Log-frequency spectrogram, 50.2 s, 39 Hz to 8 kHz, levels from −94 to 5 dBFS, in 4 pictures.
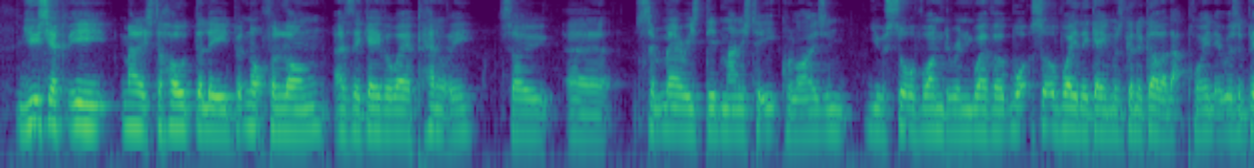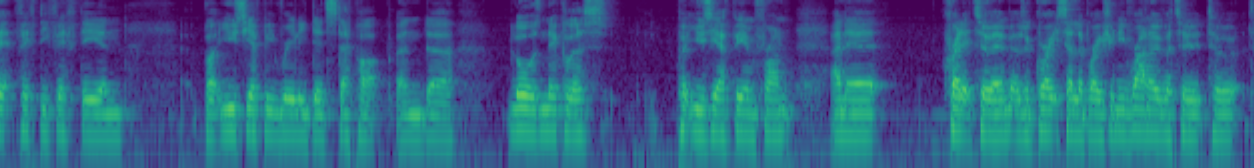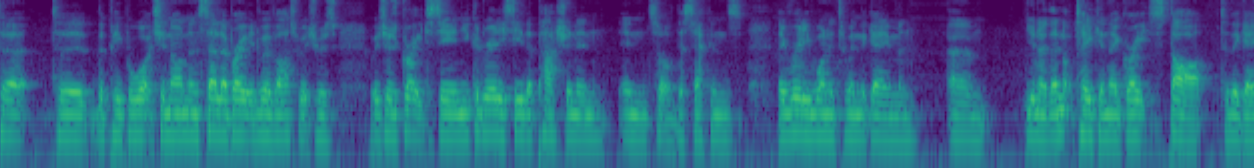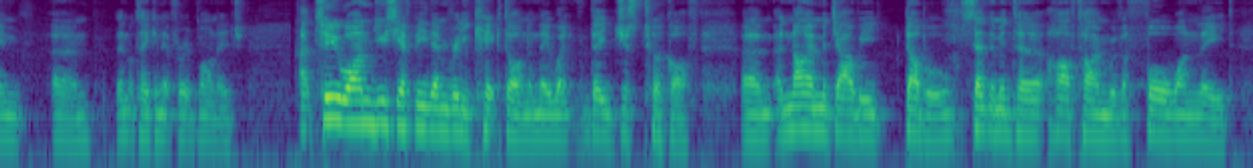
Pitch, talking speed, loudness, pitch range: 115 Hz, 195 wpm, -30 LUFS, 110-125 Hz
